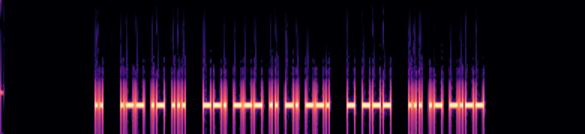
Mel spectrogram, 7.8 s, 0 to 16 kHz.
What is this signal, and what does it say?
Morse code, heard as a keyed tone, about 34 wpm, 700 Hz. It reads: I WAS GOING TO SAY
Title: Sets of 5 Words 35wpm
